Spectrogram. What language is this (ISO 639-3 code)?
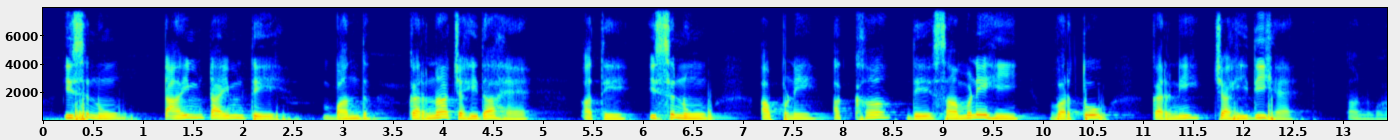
pan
